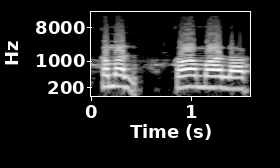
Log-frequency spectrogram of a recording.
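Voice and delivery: कमल stretched into क-म-ल, each with its vowel; syllable by syllable. Shown as a demonstration. Teacher demonstrating reading letters toward a word, slow and segmented. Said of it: "एक एक अगर आप अक्षर को".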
